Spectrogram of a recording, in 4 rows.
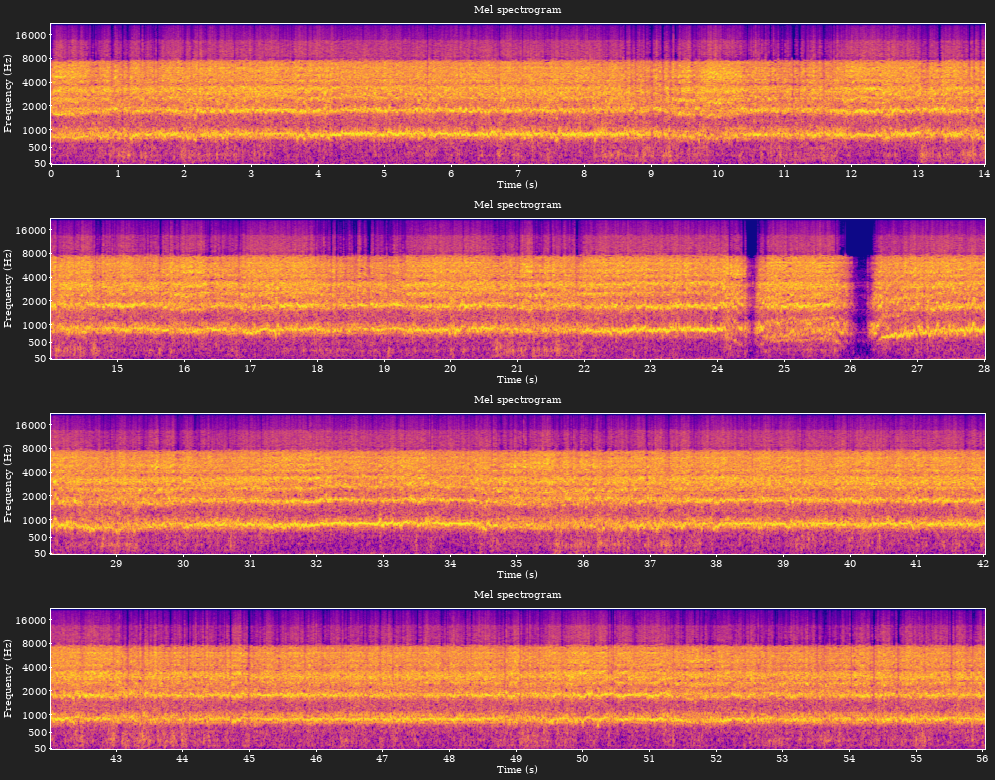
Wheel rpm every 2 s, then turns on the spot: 230, 230, 230, 240, 230, 230, 220, 230, 220, 220, 220, 200, 140, 120, 210, 230, 230, 220, 230, 240, 240, 240, 230, 240, 230, 230, 230, 240.
none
